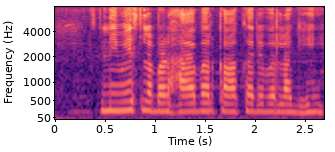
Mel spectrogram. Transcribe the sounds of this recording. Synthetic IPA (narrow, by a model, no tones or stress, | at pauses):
nɪʋeːslɐbɐɽ̤aːjbɐɾkaːkəɾebəɾlɐɡi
